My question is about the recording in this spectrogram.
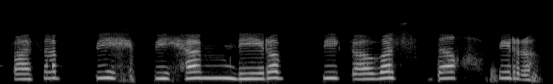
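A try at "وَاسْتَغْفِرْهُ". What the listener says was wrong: Wastagfirah. Banyak orang yang baca wastagfir. Jadi bukan wastagfir. Wastaghfirah. Ada haknya di ujungnya.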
